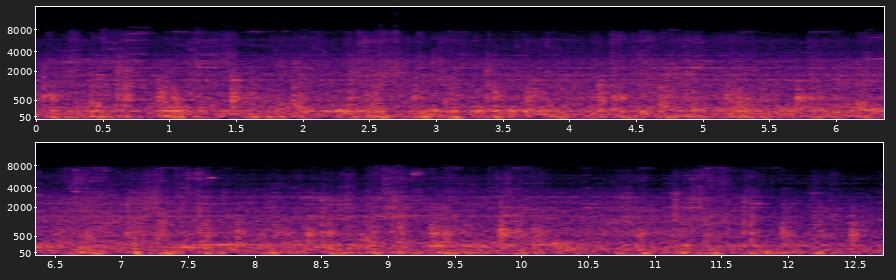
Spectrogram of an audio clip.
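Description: Pakistan Railways passenger coaches rolling past, a steady rumble of wheels on rails with irregular clicks as the wheels run over the rail joints.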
